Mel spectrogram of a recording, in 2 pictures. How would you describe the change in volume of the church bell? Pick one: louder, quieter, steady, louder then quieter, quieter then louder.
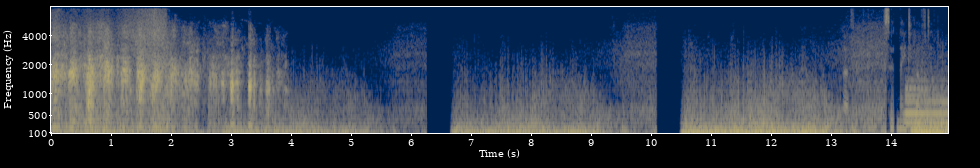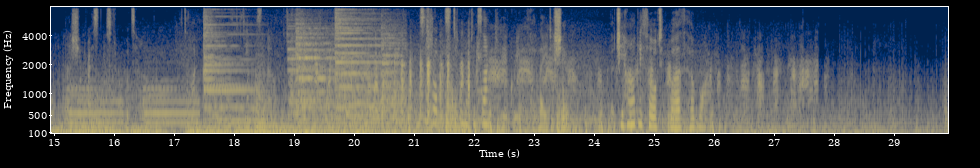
louder.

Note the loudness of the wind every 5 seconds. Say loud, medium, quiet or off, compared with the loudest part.
quiet, quiet, medium, loud, loud, medium.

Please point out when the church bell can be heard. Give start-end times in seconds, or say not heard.
14.2-21.4.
